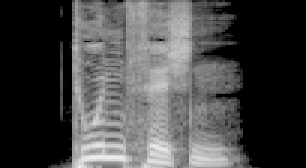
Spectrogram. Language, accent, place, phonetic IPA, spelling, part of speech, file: German, Germany, Berlin, [ˈtuːnˌfɪʃn̩], Thunfischen, noun, De-Thunfischen.ogg
- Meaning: dative plural of Thunfisch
